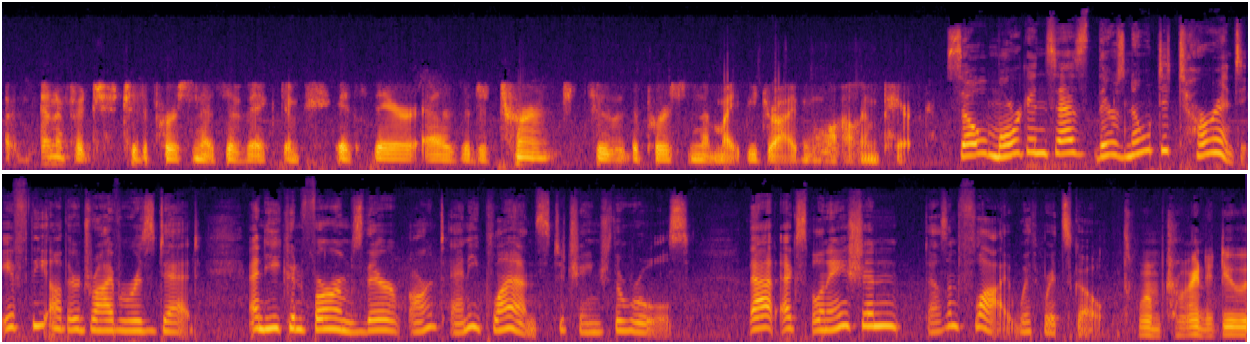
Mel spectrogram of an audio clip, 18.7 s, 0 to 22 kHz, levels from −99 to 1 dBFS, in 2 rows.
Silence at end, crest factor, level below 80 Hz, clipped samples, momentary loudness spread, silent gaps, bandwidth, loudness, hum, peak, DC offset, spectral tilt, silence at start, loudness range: 0 s; 20 dB; -58 dBFS; under 0.1%; 10 LU; none; 15.5 kHz; -23 LUFS; none; -2 dBFS; under 0.1%; -4.5 dB/octave; 0.05 s; 3 LU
